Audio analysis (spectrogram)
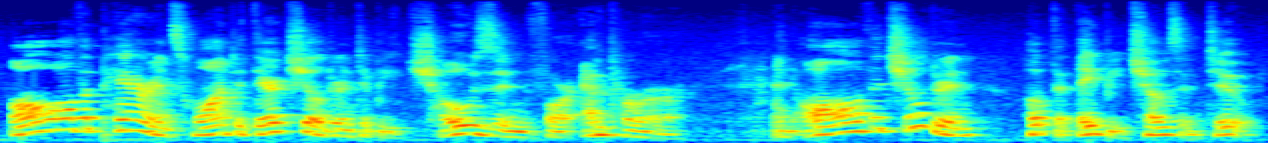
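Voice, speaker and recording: A male teacher reading a picture book aloud to children expressively, pausing dramatically and explaining words in simple terms. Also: fairly high pitch, huge pitch swings, a little mellow. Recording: roomy, echoing room sound.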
